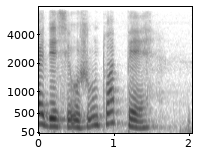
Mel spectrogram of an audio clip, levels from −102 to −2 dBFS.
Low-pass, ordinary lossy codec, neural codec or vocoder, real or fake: 7.2 kHz; none; vocoder, 22.05 kHz, 80 mel bands, Vocos; fake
